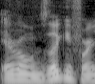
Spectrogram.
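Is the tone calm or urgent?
calm. It is said in a calm, casual tone.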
